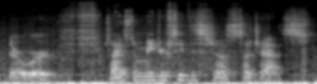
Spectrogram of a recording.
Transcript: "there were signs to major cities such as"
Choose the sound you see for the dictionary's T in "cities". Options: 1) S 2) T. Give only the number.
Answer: 1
